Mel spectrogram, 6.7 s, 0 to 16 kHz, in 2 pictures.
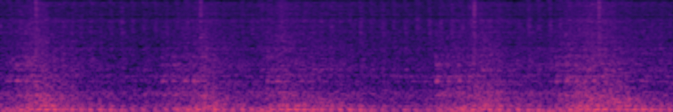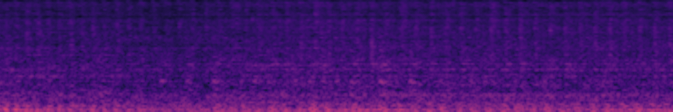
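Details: Honda Vario 125 scooter that stumbles on cold start and won't idle cold but runs normally hot: compression restored by flushing, throttle body cleaned. Steady low putter holding an even warm idle without dying after 3 minutes; still stalls once or twice in the mornings.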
